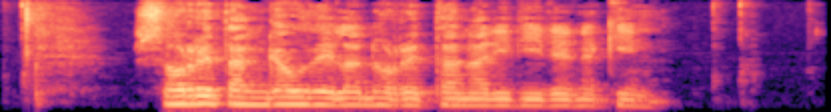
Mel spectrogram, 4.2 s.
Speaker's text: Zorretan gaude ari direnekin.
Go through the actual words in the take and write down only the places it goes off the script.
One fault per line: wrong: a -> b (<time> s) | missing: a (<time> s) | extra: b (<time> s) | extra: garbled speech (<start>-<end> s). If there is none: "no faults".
extra: lan horretan (1.8 s)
